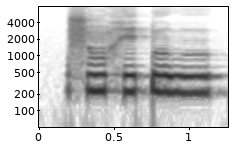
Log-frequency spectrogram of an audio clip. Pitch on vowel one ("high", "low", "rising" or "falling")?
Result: high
